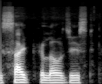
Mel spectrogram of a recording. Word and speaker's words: psychologist: So in the PS clusters, P is silent and there are many words.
